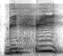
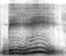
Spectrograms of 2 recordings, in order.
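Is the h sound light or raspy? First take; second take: raspy; light. First: The h is a tight, raspy throat sound. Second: The h is a light, breathy sound. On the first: The speaker calls it wrong. "इस तरह से करना गलत है। बिही नहीं" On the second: The speaker calls it right. "ये हलक के निचले हिस्से से"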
